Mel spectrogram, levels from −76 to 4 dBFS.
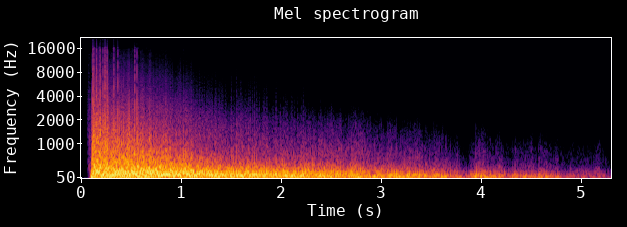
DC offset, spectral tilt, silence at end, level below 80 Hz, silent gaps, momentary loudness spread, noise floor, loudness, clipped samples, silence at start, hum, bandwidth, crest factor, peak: under 0.1%; -9 dB/octave; 0.1 s; -16 dBFS; none; 22 LU; -35 dBFS; -8 LUFS; 4%; 0.1 s; none; 15.5 kHz; 8 dB; 0 dBFS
